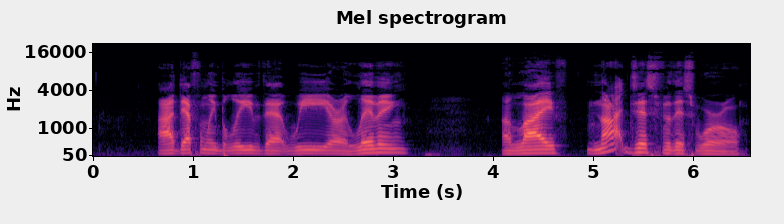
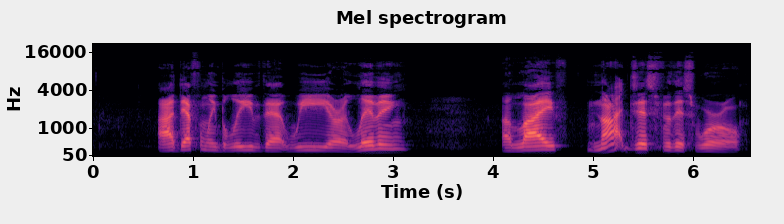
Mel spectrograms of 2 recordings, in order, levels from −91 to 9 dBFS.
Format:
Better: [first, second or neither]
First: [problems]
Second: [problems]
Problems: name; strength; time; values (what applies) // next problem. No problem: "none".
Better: first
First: none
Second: thin; very; fading below 350 Hz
